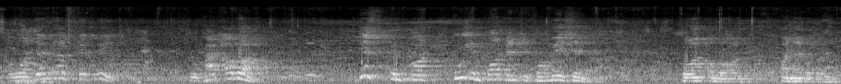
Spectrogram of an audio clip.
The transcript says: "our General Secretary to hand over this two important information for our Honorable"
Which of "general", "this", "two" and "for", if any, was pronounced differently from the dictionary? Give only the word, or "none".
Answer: this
